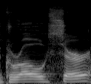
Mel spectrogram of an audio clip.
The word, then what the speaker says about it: Grocer: Grocer, I should say, to pronounce it properly and the way it's spelled.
